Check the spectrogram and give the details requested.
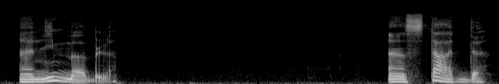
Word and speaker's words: stade: Un stade. Same thing here. Final is not pronounced.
